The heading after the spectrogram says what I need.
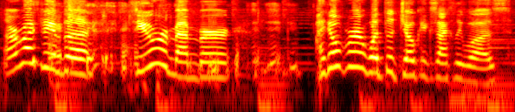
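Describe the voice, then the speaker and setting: Teasing young woman streamer, high voice. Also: sing-song, normal speed, sharp tone, faint music behind. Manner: teasing, laughing often. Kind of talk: casual let's-play chat.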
